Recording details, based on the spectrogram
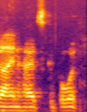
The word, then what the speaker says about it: Reinheitsgebot: The Bavarians have their own Reinheitsgebot because they are there special again in Germany.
